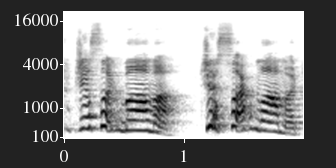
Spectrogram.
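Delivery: high, loud outburst; unhinged resentment. Acted. Enid likens her pastor to Mama, wildly resentful. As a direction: cry out the old grievance. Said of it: "how insane they can sound at times".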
